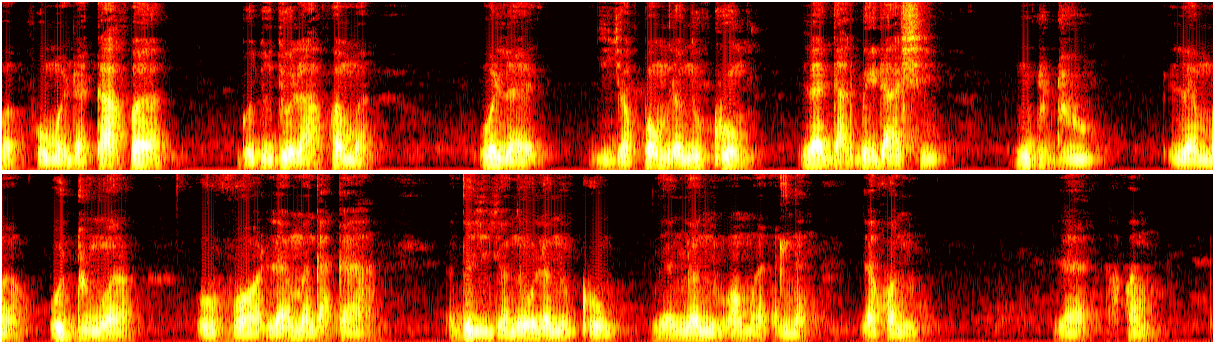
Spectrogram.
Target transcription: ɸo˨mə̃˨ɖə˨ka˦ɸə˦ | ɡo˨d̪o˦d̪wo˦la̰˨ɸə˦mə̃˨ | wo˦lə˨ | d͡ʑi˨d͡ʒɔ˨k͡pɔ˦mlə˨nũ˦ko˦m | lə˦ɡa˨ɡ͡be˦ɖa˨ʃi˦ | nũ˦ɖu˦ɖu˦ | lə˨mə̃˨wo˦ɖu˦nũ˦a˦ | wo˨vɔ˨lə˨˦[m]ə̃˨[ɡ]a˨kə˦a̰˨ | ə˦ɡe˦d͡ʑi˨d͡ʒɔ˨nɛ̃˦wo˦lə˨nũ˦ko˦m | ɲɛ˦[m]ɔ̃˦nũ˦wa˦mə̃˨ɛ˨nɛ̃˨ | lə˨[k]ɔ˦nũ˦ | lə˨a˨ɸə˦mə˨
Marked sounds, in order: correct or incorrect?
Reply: correct, correct, incorrect, incorrect

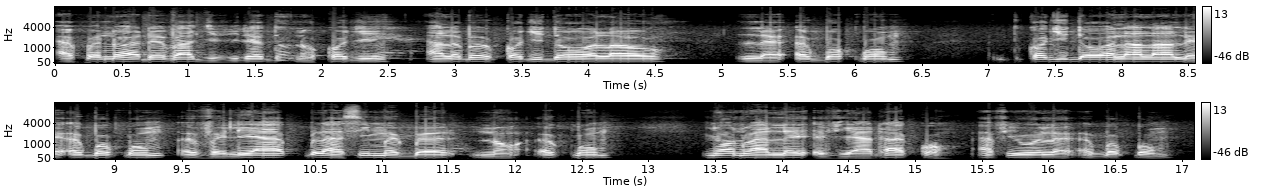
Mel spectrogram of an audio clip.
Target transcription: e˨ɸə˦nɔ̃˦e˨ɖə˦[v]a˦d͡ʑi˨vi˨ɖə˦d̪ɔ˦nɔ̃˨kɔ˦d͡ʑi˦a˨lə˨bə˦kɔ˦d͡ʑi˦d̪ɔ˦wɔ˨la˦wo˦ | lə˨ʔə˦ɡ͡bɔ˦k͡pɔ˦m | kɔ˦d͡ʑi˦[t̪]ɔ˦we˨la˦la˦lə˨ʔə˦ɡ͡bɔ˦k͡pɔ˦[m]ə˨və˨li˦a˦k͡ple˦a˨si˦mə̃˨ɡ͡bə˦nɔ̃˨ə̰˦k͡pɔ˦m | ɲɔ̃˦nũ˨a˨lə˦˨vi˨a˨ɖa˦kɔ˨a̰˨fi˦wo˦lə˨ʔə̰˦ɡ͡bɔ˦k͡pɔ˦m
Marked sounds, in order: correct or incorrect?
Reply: correct, incorrect, correct

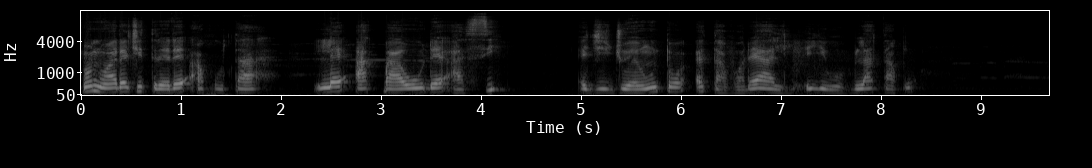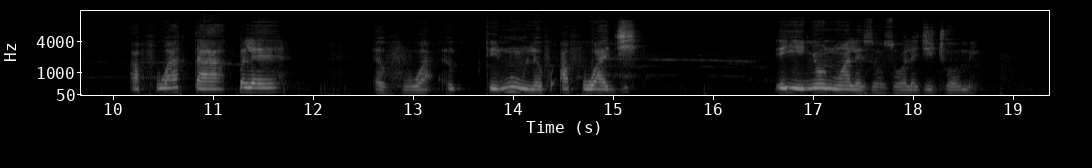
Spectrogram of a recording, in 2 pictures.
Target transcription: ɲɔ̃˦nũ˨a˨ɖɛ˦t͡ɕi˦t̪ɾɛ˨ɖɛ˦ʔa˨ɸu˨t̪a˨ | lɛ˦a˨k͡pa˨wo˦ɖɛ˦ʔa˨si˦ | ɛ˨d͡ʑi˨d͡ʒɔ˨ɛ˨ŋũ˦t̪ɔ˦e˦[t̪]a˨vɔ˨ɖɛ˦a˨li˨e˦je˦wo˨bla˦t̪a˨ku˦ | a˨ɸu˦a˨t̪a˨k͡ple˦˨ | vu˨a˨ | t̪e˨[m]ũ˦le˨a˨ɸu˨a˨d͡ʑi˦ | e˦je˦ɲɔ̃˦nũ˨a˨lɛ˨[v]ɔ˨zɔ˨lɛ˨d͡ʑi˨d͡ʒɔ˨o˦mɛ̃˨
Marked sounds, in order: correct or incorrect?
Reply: correct, incorrect, incorrect

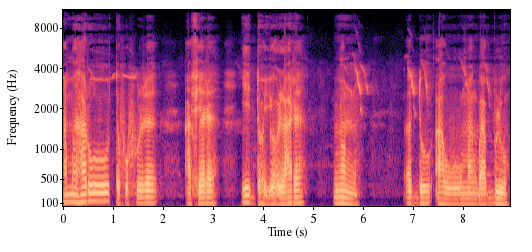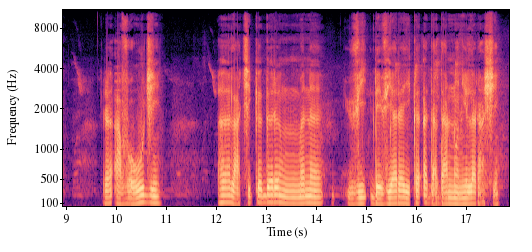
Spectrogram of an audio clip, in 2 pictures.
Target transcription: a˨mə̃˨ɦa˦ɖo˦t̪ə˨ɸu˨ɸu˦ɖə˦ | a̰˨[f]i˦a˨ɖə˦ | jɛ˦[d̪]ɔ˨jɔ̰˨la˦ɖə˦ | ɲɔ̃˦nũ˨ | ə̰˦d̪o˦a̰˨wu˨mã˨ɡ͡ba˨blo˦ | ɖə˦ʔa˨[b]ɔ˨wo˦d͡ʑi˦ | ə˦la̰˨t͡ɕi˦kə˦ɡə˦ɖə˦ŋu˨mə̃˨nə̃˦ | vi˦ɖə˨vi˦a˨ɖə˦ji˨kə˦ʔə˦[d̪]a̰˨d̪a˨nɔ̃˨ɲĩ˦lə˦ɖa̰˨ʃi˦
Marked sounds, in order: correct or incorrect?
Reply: correct, correct, incorrect, correct

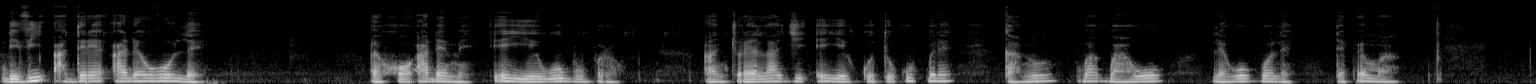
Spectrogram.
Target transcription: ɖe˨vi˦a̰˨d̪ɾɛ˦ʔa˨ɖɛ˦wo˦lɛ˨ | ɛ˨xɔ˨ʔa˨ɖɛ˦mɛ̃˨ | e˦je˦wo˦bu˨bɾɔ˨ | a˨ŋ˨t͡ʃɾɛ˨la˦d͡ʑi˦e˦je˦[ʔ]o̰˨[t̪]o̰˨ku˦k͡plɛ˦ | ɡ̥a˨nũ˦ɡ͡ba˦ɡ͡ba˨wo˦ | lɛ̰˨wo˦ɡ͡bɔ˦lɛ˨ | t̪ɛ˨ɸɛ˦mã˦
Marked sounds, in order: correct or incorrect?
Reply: incorrect, correct

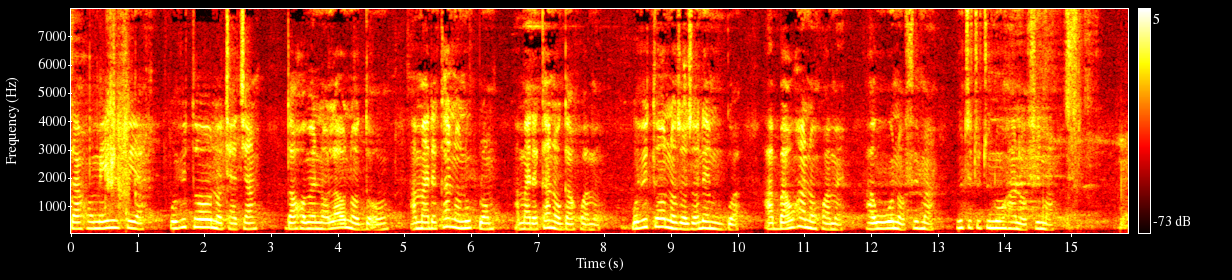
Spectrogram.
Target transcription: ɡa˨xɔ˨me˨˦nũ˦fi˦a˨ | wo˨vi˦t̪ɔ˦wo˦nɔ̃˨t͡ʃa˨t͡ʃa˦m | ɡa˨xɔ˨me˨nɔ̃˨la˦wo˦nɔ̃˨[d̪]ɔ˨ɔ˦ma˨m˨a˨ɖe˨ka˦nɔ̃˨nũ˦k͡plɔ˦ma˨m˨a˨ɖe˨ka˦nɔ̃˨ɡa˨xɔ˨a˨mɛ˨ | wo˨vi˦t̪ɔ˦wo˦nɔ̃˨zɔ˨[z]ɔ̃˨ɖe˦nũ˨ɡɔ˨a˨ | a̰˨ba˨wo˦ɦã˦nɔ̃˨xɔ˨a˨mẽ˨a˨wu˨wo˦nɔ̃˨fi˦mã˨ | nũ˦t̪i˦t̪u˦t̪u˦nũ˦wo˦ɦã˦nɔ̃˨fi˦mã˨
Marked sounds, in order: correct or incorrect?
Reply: correct, correct

